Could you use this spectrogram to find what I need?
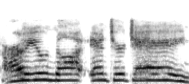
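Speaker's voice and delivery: very high, stretched-out, drawn-out screaming cry. Recalling a game, the speaker retells the listener coming back, imitating someone screaming. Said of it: "and you just screaming".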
